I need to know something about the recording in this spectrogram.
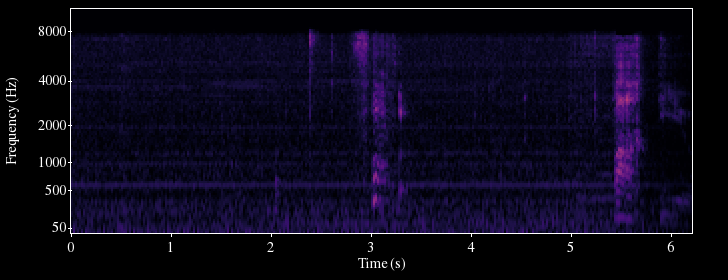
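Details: A woman with a bout of recurrent hiccups gives repeated sudden hiccup sounds.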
